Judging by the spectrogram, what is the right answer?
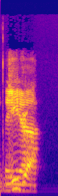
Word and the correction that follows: Ghidorah: I never say it right. Ghidorah.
